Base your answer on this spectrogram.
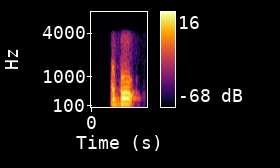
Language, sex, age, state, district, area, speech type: Malayalam, male, 18-30, Kerala, Idukki, rural, conversation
